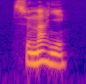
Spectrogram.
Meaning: 1. to marry, to marry off; to perform or cause the marriage of 2. to wed, to marry (one's spouse) 3. to get married, to wed
- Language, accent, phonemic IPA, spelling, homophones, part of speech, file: French, France, /ma.ʁje/, marier, mariai / marié / mariée / mariées / mariés / mariez, verb, Fr-marier.ogg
